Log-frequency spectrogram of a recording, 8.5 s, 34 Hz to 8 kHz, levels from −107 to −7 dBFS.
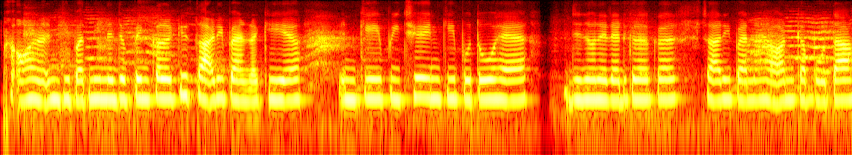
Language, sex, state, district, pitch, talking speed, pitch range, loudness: Hindi, female, Bihar, Muzaffarpur, 240 Hz, 190 wpm, 235-245 Hz, -19 LUFS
